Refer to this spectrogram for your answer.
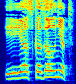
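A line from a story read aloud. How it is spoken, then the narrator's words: Growl. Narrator (Russian): рыкнул Глун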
